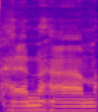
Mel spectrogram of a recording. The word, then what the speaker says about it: Henham: We're now approaching the remains of Henham House. Oh, is it? Pronounced as two separate words. It sounds a bit like henman.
